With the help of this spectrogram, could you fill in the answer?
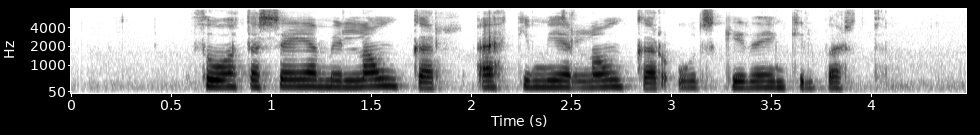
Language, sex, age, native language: Icelandic, female, 30-39, Icelandic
